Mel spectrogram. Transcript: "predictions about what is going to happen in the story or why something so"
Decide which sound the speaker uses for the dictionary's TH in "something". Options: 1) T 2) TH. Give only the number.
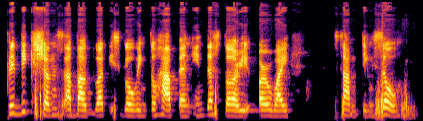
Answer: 1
